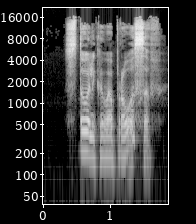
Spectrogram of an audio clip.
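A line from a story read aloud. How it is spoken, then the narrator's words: Approving snort. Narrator (Russian): одобрительно хмыкнул Кордиэль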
